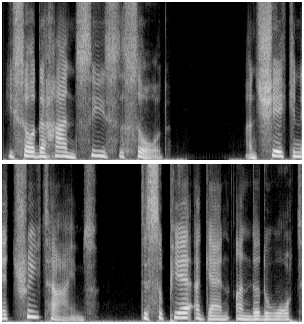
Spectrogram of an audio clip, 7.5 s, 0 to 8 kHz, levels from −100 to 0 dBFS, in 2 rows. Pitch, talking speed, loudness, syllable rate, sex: 185 Hz, 135 wpm, -18 LUFS, 4.3 syllables/s, female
